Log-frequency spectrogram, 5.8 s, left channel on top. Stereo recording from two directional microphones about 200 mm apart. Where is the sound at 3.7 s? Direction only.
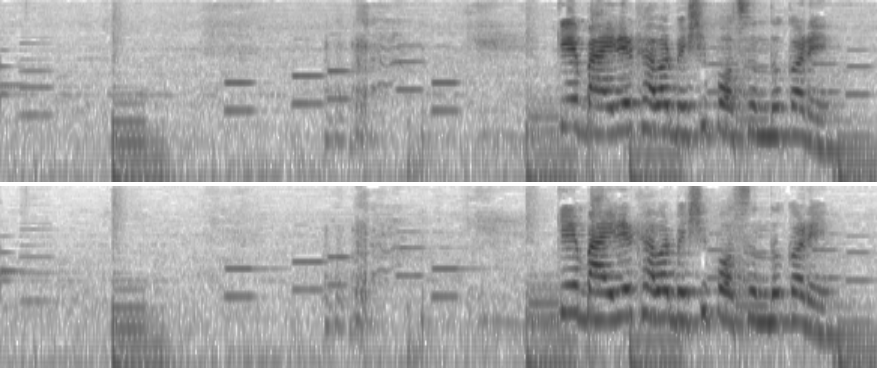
25° right (ahead or behind).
